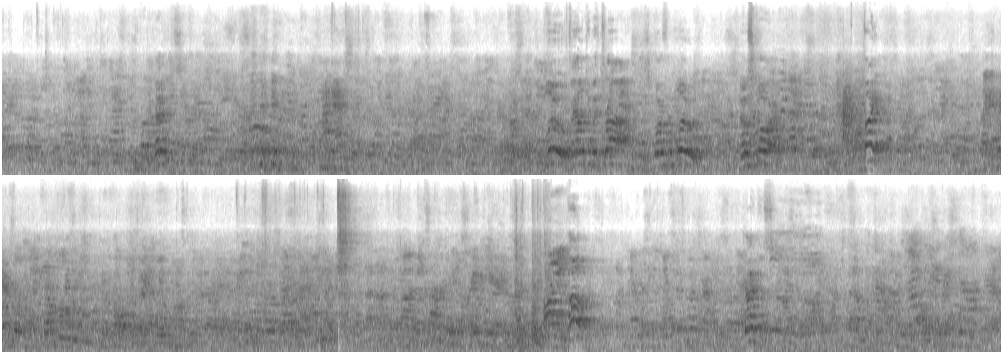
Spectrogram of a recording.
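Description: Men and women talk nearby in a large echoing hall.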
